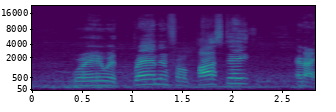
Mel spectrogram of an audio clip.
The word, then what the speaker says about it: Apostate: it's not prostate it's apostate yeah see I told you aost somebody tell Matt Booth it's pronounced apostate not prostate all right so brother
